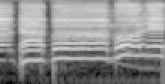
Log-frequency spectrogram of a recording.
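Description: Men chanting an Acehnese meudike, a devotional dhikr chant, unaccompanied into microphones. Long held notes are broken by brief pauses for breath about a third of a second in, near the middle, and again about one and a half seconds in.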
